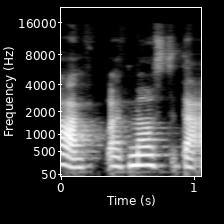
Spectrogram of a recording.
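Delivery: ordinary delivery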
